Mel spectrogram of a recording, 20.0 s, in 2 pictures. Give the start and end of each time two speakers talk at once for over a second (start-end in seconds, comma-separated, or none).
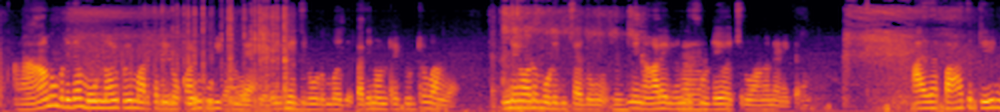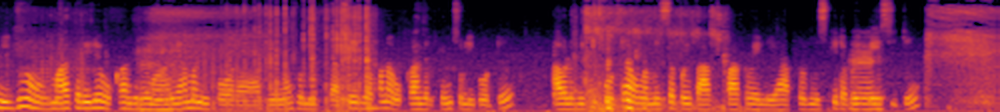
1.6-3.1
